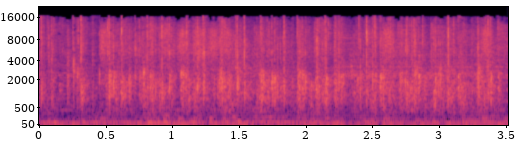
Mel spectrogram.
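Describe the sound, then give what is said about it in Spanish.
Loud, continuous applause during a rock and metal radio show, a dense wash of clapping over a heavy low rumble that barely dips across the few seconds. “Aplauso.”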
